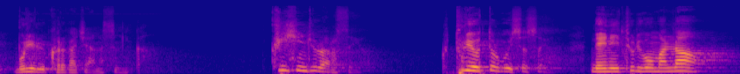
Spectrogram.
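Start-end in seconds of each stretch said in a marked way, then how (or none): 5.9-7.4 calm command. Acted. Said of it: "말씀하시고".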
